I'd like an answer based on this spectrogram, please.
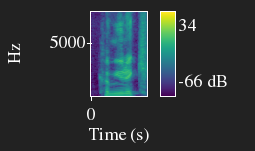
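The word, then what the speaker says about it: communiqué: has a French origin we would we would pronounce this as a k communic not a que orqa it's K okay so why don't we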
